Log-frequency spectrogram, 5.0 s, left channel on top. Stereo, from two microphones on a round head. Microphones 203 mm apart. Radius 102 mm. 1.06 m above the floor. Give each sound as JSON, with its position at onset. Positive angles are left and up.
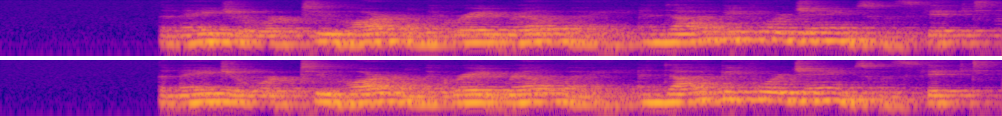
{"t": 0.8, "sound": "a woman speaking", "side_deg": -75, "distance_m": 0.5}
